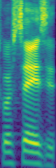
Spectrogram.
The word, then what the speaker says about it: Scorsese: Scorsese. Scorsese.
